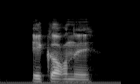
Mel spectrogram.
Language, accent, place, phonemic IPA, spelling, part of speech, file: French, France, Lyon, /e.kɔʁ.ne/, écorner, verb, LL-Q150 (fra)-écorner.wav
- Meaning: 1. to remove the horns of; dehorn 2. to chip or dent 3. to dog-ear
